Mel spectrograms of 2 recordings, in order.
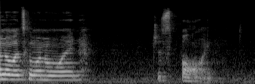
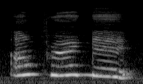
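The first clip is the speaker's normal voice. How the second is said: high, slow tearful confession; imitated bawling; 12 semitones higher, much slower than usual. Daughter telling her mom the news, dramatic crying. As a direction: draw it out in a mock-crying wail. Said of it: "I'm bawling".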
